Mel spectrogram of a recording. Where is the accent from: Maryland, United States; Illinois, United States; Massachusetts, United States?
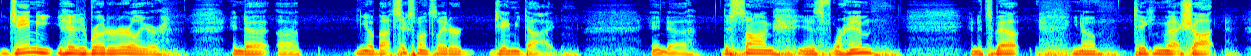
Massachusetts, United States; Gloucester; I'm from Gloucester.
